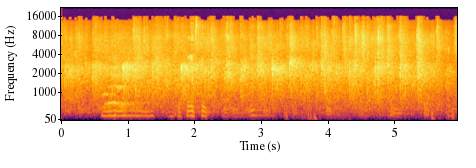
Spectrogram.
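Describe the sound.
A church audience applauds to welcome a guest speaker, with steady, dense clapping throughout and voices heard over it, strongest near the start.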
